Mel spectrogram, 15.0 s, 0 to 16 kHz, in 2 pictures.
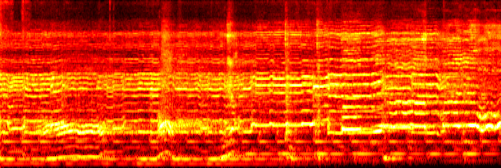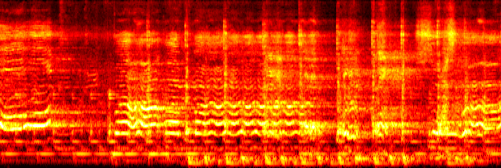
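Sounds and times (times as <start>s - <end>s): wavering melody over held tones: 0.0s - 15.0s
low drumming: 10.3s - 14.8s.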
